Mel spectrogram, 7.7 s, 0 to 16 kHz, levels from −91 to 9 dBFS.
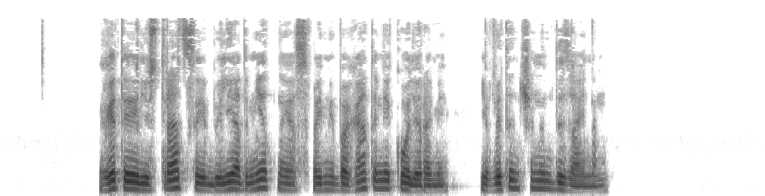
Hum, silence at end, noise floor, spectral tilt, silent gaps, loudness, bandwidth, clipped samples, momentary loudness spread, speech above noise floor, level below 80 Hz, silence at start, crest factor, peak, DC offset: none; 1.6 s; -88 dBFS; -6 dB/octave; none; -18 LUFS; 11.5 kHz; under 0.1%; 9 LU; 71 dB; -66 dBFS; 1 s; 16 dB; -2 dBFS; under 0.1%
